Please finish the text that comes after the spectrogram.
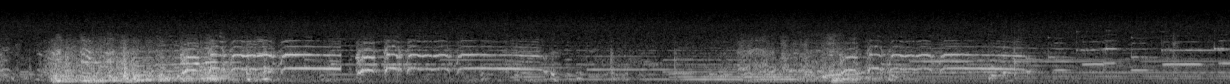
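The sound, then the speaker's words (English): A rooster crows loudly, two long drawn-out cock-a-doodle-doos separated by a short pause, with some clucking mixed in. “You talked me into saving that silly rooster's life, didn't you?”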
